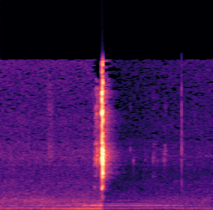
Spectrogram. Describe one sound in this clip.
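A folding knife blade snaps into place with a sharp click.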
